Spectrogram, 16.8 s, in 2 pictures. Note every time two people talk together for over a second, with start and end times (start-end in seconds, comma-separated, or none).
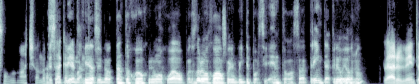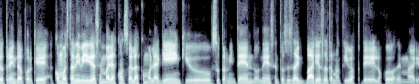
0.9-2.1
